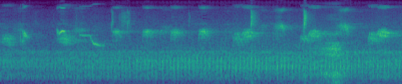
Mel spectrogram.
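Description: Birds chirping: many short, high calls repeating through, some gliding down in pitch.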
